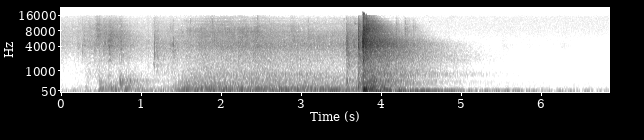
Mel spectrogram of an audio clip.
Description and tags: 06.01.2016, in a very small hall
Recorded with a crude DIY binaural microphone and a Zoom H-5.
Cut and transcoded with ocenaudio.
